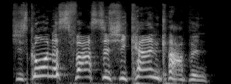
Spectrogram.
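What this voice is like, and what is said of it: Bad put-on Scottish accent. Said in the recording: “I have a terrible sort of Scottish accent.”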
